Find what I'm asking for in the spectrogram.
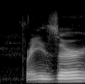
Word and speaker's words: Fraser: Fraser is how you pronounce his name, is what I learned.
